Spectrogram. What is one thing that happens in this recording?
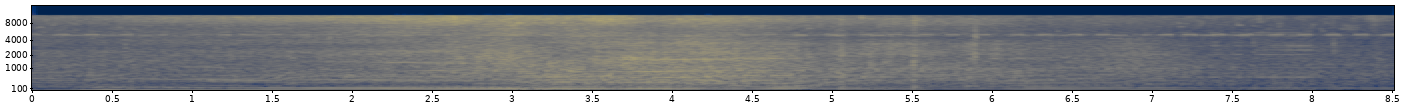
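A motorcycle engine drones as it passes close by and fades.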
